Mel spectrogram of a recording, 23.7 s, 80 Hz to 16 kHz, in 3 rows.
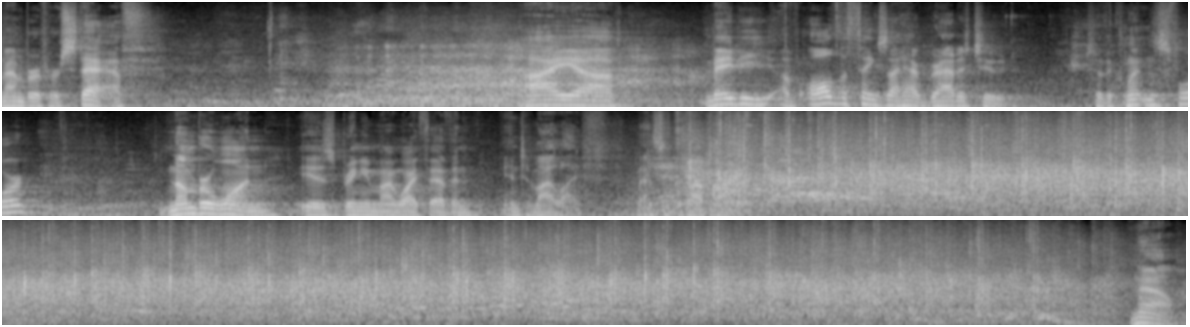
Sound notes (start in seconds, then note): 1.2 laughter; 17.7 applause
